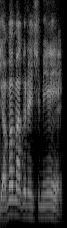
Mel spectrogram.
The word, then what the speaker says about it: 염화마그네슘: 염화마그네슘이라고 읽어. 그리고 이 염화마그네슘이 쓴맛을 나타내는 우리 두부를 만들 때 쓰는 게 이 MgCl2 간수라고 불러.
